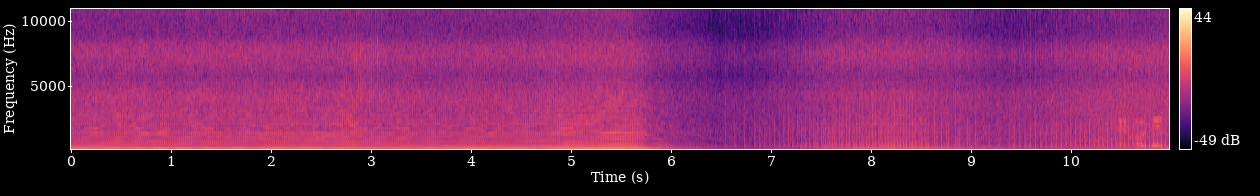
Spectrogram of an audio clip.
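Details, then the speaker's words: Saito FA-300T twin-cylinder glow engine, glow driver off, needle set 2.5 turns out, with a sticky throttle linkage. A steady, even buzz holds speed, drops back smoothly and picks up again. Both cylinders are firing cleanly: normal running. "Both are firing now. Okay, so both cylinders were firing then. It was sounding good."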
